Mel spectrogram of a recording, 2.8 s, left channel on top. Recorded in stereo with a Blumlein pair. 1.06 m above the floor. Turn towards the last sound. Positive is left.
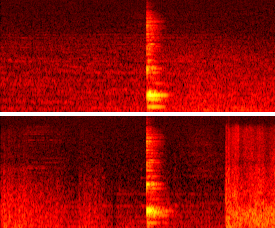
turn(degrees=-15)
